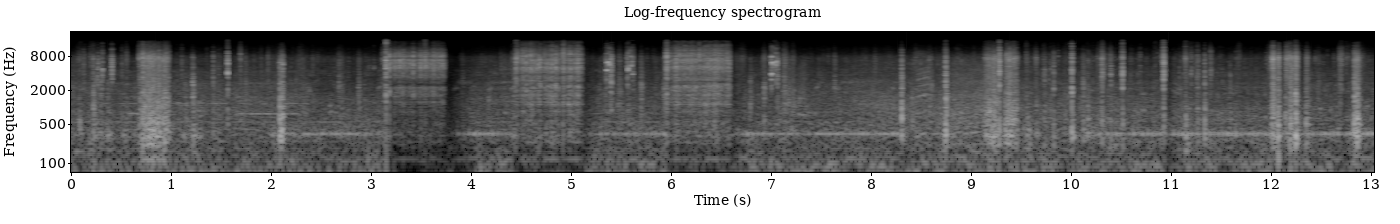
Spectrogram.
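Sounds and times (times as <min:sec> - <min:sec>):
welding arc crackle: 0:00.0 - 0:03.8, 0:04.4 - 0:07.3
welder low hum: 0:00.0 - 0:12.2
metal parts clicking: 0:04.4 - 0:07.2.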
